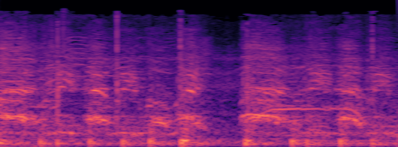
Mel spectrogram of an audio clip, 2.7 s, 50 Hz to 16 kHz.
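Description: A dense crowd of Moroccan and American football fans, celebrating their teams' qualification for the second round of the 2022 World Cup, roars and chants together, with rhythmic drum-like thumps pulsing steadily beneath the loud, continuous cheering.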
